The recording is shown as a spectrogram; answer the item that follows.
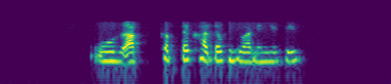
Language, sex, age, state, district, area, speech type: Hindi, female, 30-45, Madhya Pradesh, Harda, urban, conversation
